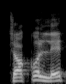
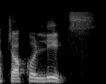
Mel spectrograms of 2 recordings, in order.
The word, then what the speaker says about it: chocolates: চকোলেট না, চকোলিটস। এটা আসল উচ্চারণ হচ্ছে চকোলিটস।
